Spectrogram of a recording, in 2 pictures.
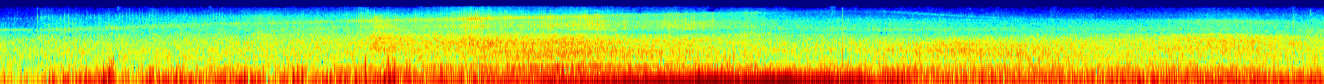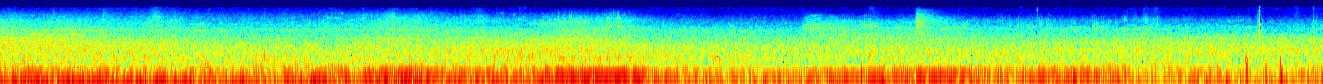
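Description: A truck engine running on the lot, swelling louder for several seconds with a whine that rises and then falls away, before settling to a steady hum.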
